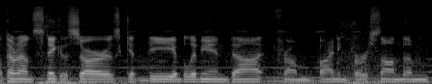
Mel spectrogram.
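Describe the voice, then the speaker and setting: Over background music, a man speaks at a medium pitch. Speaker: VTuber streamer. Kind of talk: casual live stream commentary. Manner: mumbles when focused.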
